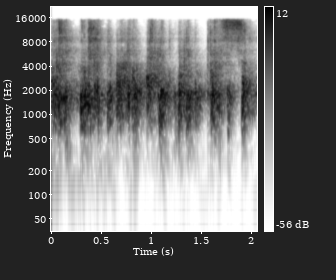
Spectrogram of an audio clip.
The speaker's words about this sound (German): Jetzt merkt man auch, dass wir wirklich live sind. Wir haben also sogar Applaus in den News. Also für, für euch jetzt an den Endgeräten, es sind in etwa so viele Menschen hier, wie RB Leipzig Mitglieder hat.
